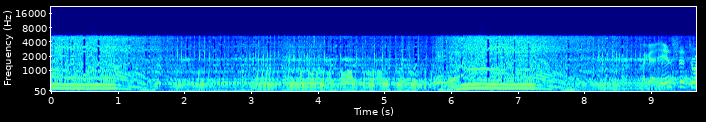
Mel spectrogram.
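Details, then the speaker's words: Poulan Wild Thing 40cc two-stroke chainsaw with a replacement aftermarket carburetor, during tuning after the low jet was leaned out. Revs sag from a high buzz to a shaky, barely holding low idle; dying at idle, owner suspects fuel starvation. "but I think it's starving on the idle. Yeah, it's not happy on the low end now."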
